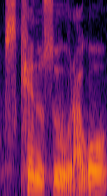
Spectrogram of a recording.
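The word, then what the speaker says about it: σκῆνος: 이 장막집은 헬란말로 스케누스라고 이렇게 발음을 합니다.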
